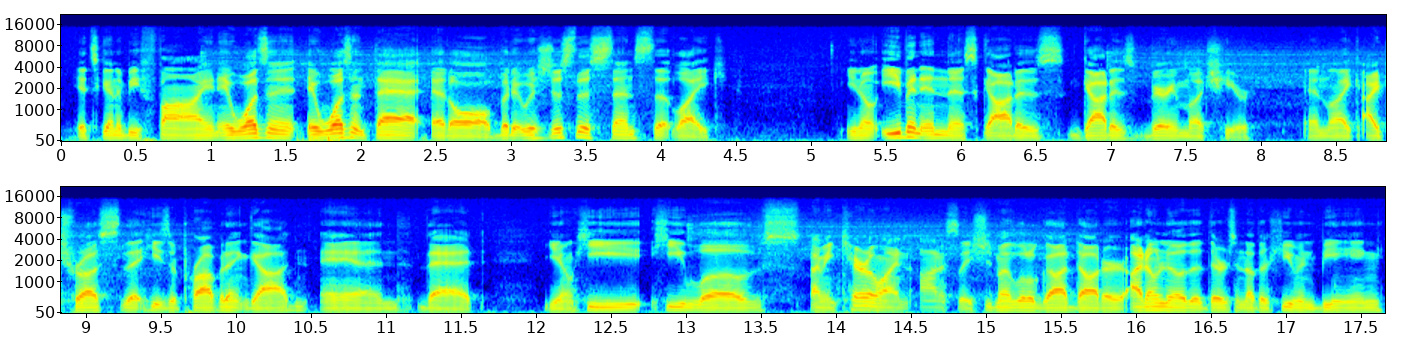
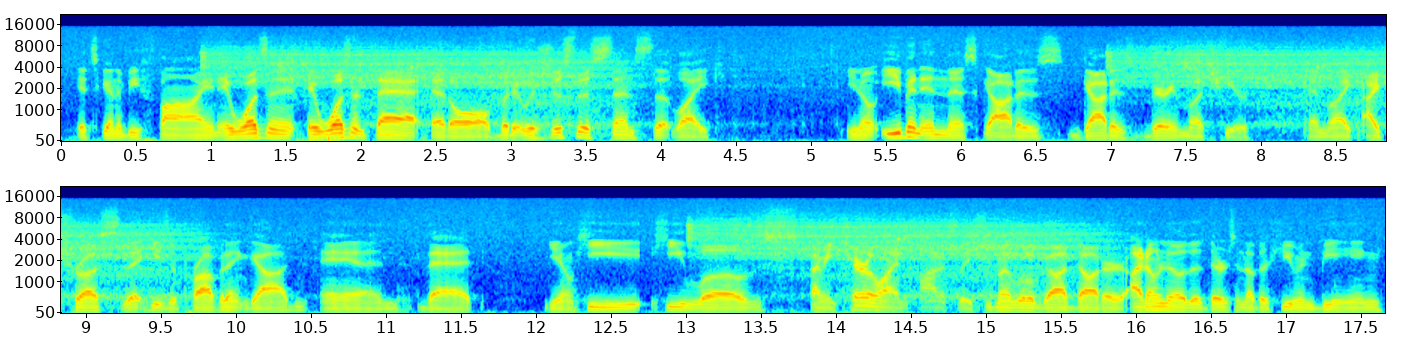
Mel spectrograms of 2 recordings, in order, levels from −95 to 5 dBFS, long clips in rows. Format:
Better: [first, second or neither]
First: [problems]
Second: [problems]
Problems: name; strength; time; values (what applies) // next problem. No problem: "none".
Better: first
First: hiss; faint; throughout; 25 dB below the speech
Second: hiss; loud; throughout; 7 dB below the speech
